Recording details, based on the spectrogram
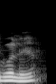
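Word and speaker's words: باء: হরফ কাকে বলে?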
